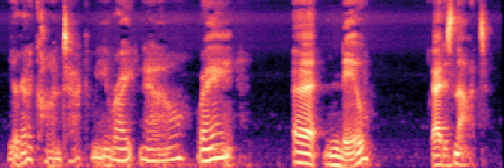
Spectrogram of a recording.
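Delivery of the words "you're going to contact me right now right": soft, timid, unsure delivery. Showing how not to give a command: mock timid asking tone. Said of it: "they're not like".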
